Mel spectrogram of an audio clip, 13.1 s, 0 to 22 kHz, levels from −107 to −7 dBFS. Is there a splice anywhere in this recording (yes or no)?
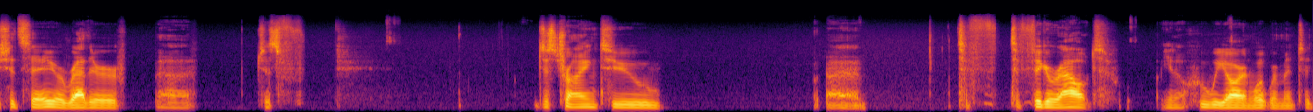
no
